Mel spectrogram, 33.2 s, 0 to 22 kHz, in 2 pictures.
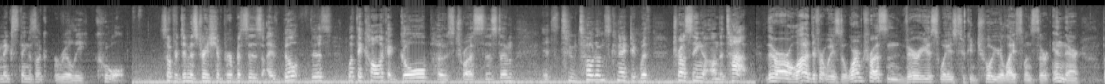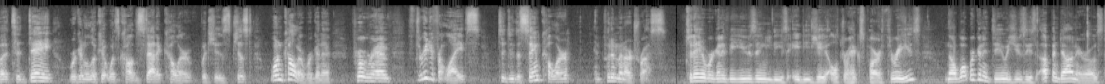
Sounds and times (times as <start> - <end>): Speech: 0.0 - 33.1.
